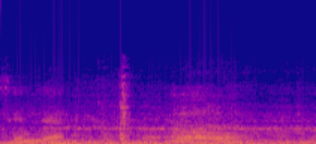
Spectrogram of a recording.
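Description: Inside the cab of a moving intercity bus: a steady low engine and road rumble, with voices talking over it and one sharp click a little under a second in.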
